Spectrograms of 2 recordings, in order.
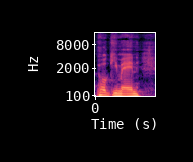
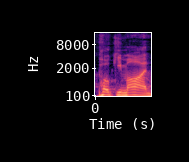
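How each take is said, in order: First: The name ends rhyming with 'mane'. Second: The name ends with the sound of 'Iman'. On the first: This is how most people say the name. "everyone just pronounced it Pokimane" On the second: The name contains her real name. "it's supposed to be pronounced Pokemon"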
